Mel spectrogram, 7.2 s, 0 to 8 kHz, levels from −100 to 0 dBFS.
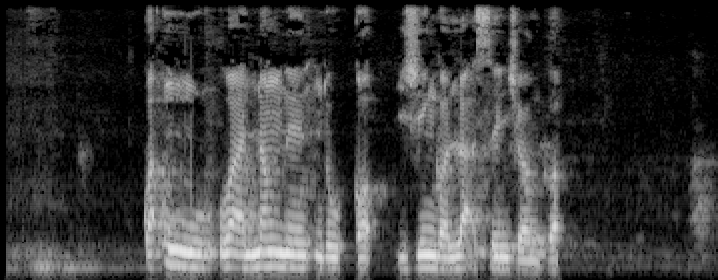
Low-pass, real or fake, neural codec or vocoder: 7.2 kHz; real; none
